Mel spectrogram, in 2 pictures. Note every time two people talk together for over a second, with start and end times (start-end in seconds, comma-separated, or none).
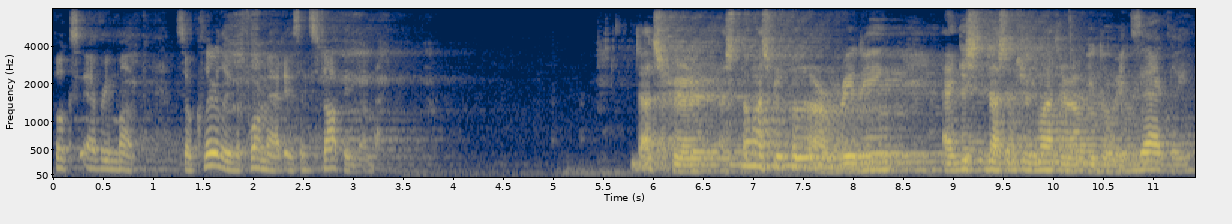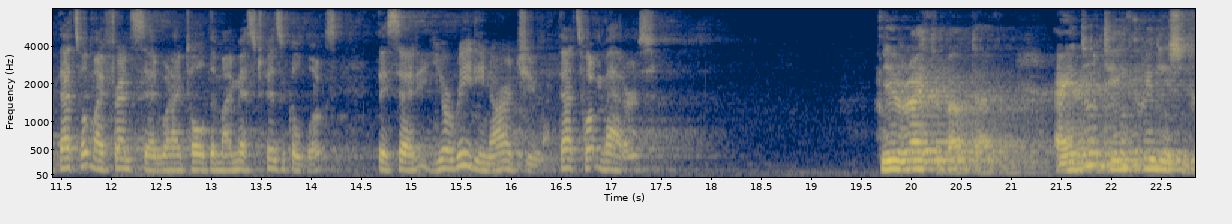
none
